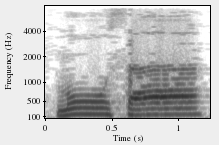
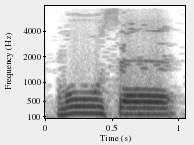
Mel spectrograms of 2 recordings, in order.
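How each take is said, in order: First: The final vowel is a plain open 'a'. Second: The final vowel leans slightly toward 'ee'. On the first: "فتحا وسطا" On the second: "ويخلطون هذا الصوت بشيء من الياء"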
